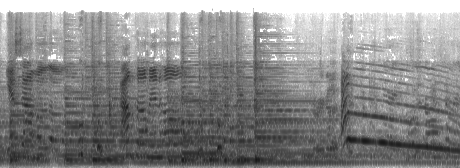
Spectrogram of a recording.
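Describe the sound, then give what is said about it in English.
Several voices imitate dogs in a song, letting out barks and drawn-out howling cries over sustained musical tones, loud, with a rising-then-falling howl near the end. “So then we wrote the song and they decided that they wanted to do some barking.”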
